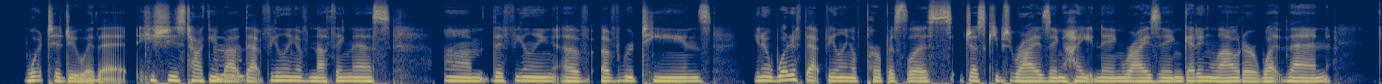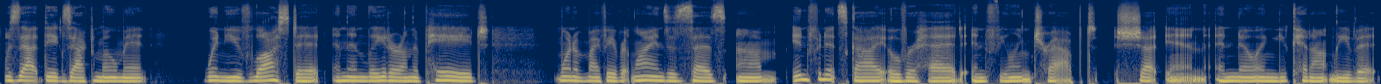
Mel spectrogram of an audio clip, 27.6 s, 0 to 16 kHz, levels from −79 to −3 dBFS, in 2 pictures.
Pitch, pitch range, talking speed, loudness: 155 Hz, 145-165 Hz, 160 wpm, -22 LUFS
